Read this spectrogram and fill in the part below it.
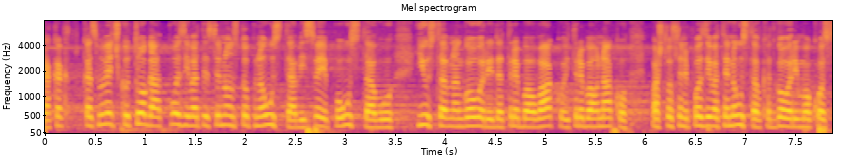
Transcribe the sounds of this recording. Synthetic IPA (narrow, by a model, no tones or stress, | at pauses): akakad̪smoʋe̞t͡ɕkod̪̚t̪o̞ɡapo̞ziːʋat̪esenoːnst̪o̞pnaust̪aʋisʋe̞jepo̞uːst̪aʋu | iuːst̪aʋnamɡo̞ʋo̞ɾid̪at̪ɾe̞baoʋako̞it̪ɾe̞bao̞nako̞ | paʃt̪o̞senepo̞ziːʋat̪enauːst̪aʋkad̪ɡo̞ʋo̞ɾimokos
